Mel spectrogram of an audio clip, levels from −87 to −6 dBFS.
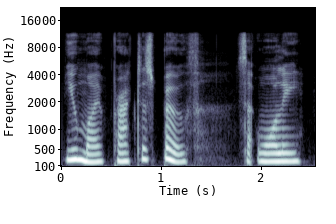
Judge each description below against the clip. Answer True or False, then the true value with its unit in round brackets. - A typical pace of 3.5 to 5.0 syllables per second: True (4.5 syllables/s)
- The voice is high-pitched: True (215 Hz)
